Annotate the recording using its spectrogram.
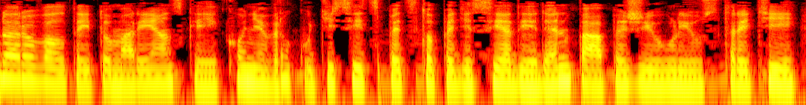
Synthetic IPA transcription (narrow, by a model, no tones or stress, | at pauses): d̪aɾɔʋalt̪ɛjt̪ɔmaɾianskɛjɛkɔɲɛvɾɔkucisiːt͡spɛcst̪ɔpɛɟɛsɪad̪jɛd̪ɛnpaːpɛʒjuːliust̪ɾɛciː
